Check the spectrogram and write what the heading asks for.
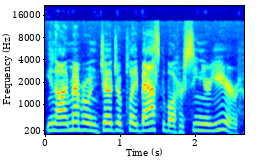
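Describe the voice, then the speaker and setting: A male pastor delivers an impassioned sermon in a church. His voice sits very high and rings bright and forceful. He swings from loud exhortation to low, confiding asides and calls out members of the congregation by name. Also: fast.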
